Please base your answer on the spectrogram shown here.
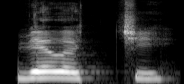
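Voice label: "велӧдчи", Komi, female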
